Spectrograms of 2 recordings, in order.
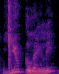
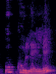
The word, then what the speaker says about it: ukulele: Some people say ukulele. I like to say ukulele. That's how it's pronounced in Hawaii, where this instrument originated.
